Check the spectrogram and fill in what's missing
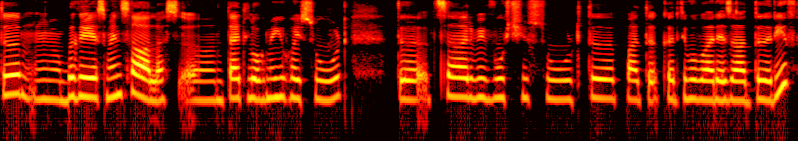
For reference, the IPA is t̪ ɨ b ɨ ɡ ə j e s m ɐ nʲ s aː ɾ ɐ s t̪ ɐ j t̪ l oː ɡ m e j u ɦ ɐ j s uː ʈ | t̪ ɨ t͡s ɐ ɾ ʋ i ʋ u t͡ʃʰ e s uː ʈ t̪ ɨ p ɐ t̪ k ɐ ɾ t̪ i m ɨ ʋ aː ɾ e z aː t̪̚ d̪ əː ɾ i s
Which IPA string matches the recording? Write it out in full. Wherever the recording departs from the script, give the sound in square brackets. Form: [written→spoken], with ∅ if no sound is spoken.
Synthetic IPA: t̪ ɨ b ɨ ɡ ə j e s m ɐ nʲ s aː [ɾ→l] ɐ s t̪ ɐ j t̪ l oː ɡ m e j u ɦ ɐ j s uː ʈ | t̪ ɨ t͡s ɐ ɾ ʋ i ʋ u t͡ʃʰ [e→i] s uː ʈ t̪ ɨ p ɐ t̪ k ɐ ɾ t̪ i m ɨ ʋ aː ɾ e z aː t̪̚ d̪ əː ɾ i [s→f]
